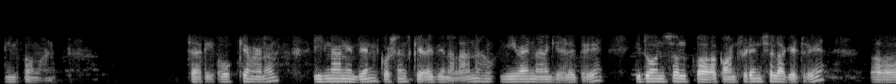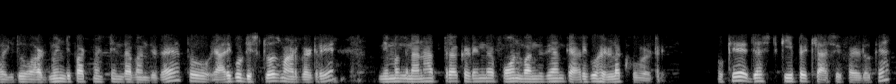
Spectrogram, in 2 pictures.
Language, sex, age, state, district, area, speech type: Kannada, male, 18-30, Karnataka, Gulbarga, urban, conversation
